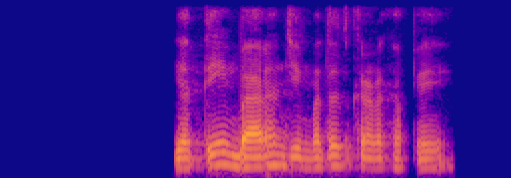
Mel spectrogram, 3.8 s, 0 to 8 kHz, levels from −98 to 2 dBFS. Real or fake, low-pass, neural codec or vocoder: fake; 7.2 kHz; vocoder, 22.05 kHz, 80 mel bands, WaveNeXt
